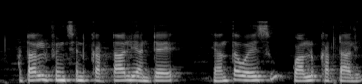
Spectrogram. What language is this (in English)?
Telugu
